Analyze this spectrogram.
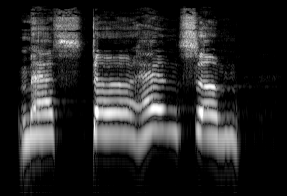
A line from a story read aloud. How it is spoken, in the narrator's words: Pan shouted so hard it hurt Hansum's ear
